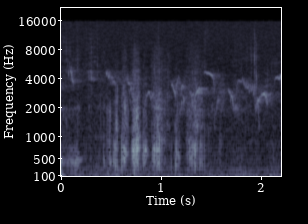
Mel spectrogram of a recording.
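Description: Faint, short, high bird chirps, with soft mouth sounds of a sip of red wine being tasted.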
